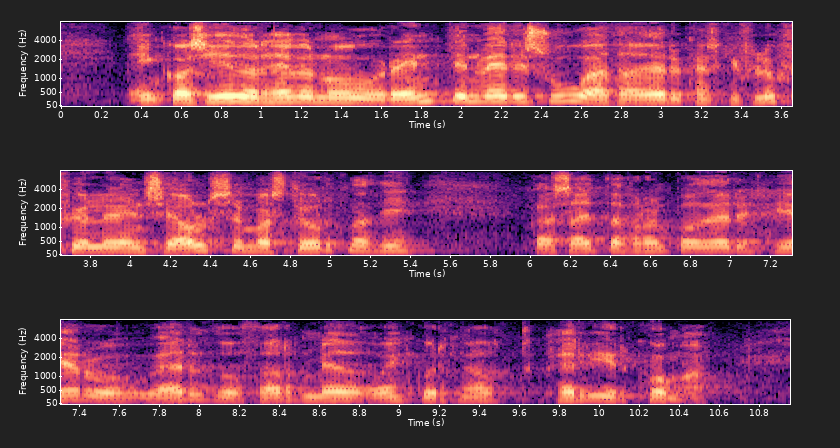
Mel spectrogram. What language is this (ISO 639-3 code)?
isl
